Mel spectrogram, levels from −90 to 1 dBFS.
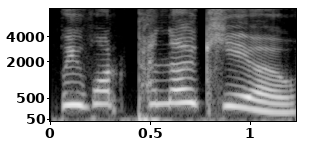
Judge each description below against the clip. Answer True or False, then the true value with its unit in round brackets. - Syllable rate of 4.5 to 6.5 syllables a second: False (4.2 syllables/s)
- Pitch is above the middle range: True (300 Hz)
